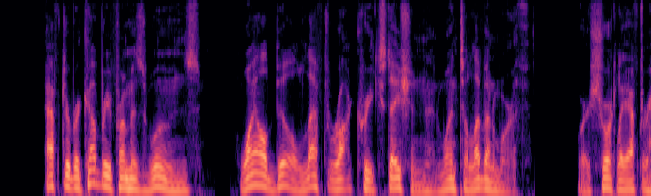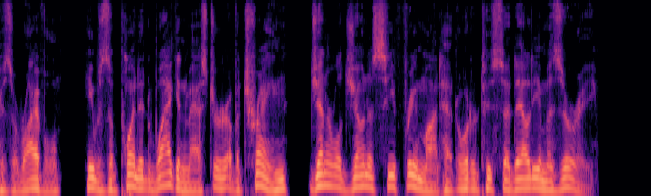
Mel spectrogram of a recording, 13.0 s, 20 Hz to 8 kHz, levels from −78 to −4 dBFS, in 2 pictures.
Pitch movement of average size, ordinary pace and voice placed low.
Yes: average, 4.9 semitones; average, 170 wpm; low, 100 Hz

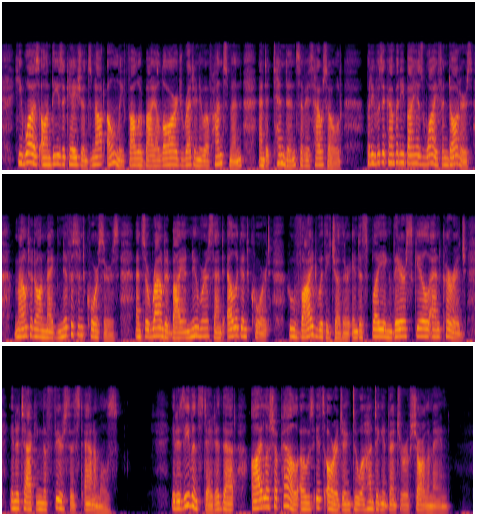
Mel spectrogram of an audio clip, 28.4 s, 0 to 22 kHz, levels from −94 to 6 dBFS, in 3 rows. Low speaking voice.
No: medium, 150 Hz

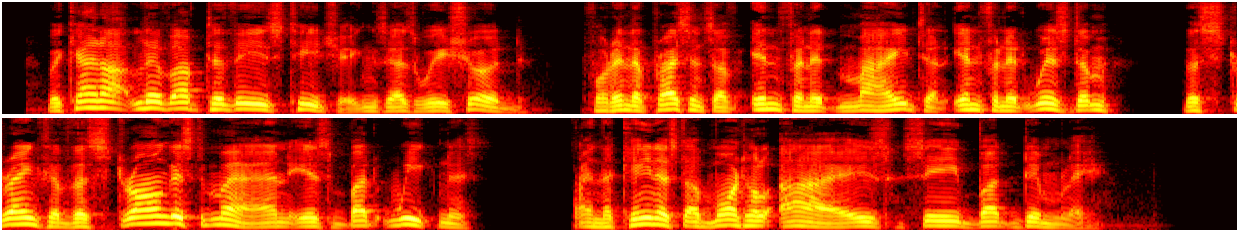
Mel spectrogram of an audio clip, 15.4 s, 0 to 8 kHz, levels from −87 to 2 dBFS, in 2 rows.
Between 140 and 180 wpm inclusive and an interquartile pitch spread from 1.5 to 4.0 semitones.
No: average, 150 wpm; wide, 5.6 semitones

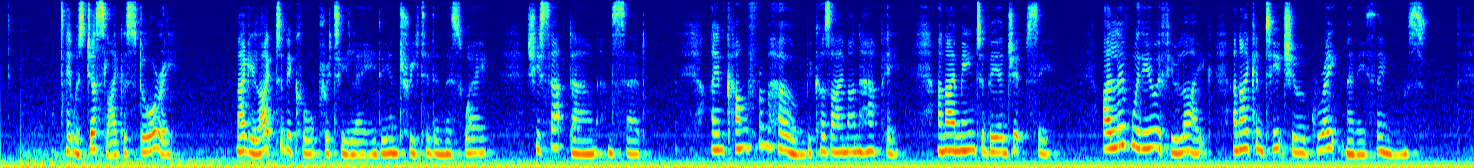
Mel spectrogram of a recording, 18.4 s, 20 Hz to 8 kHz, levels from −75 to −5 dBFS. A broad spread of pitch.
No: average, 4.0 semitones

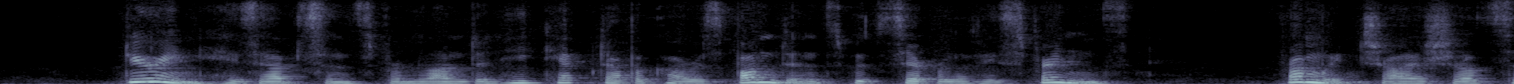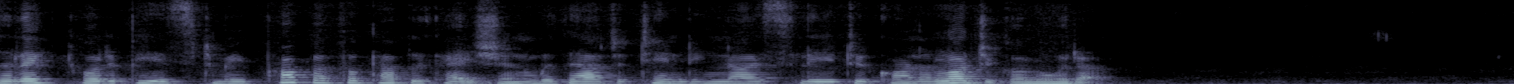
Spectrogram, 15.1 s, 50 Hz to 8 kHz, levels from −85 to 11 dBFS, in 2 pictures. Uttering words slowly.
Yes: slow, 130 wpm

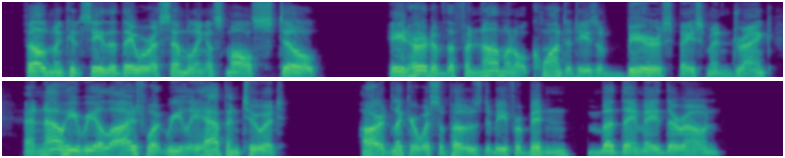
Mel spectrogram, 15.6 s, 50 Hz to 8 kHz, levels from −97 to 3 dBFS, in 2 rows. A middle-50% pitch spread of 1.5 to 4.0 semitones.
Yes: average, 3.5 semitones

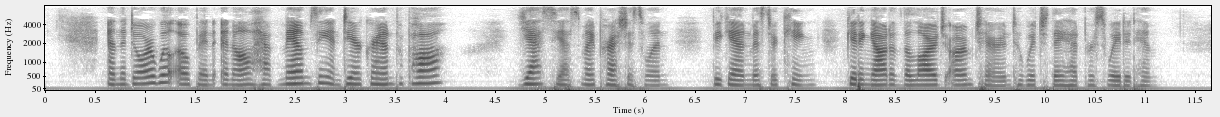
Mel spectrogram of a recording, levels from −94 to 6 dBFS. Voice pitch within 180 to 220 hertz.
Yes: medium, 185 Hz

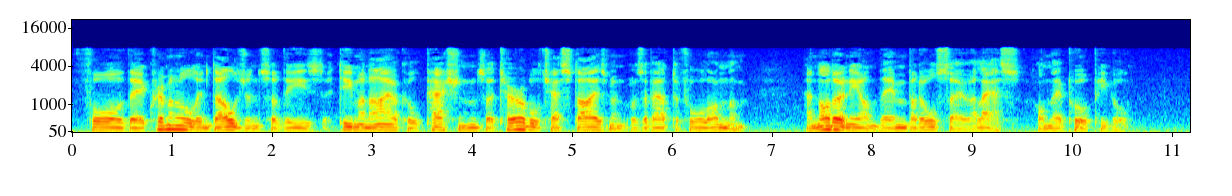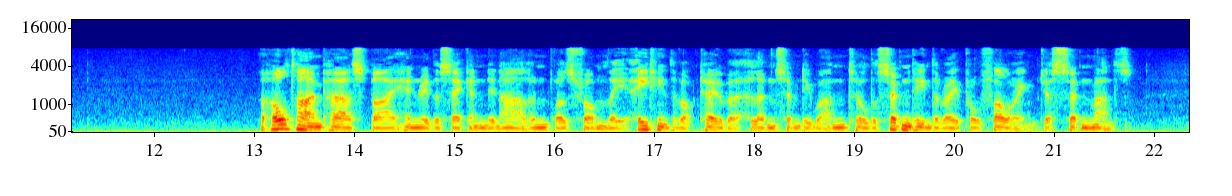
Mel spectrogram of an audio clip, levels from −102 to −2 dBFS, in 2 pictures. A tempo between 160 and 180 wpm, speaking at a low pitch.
No: average, 140 wpm; very low, 95 Hz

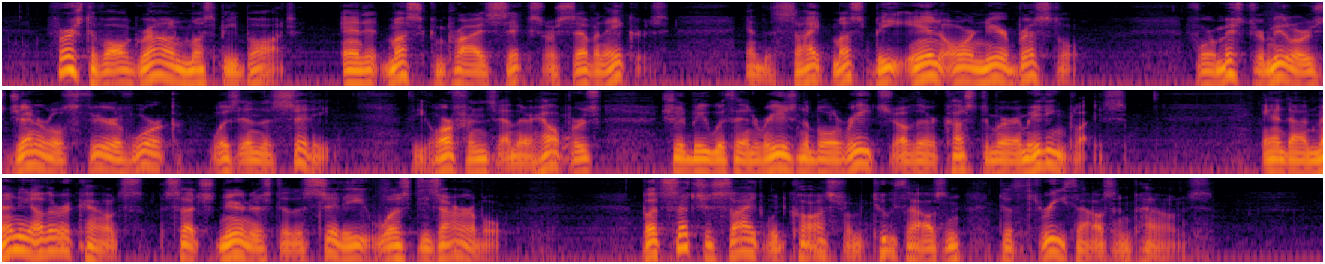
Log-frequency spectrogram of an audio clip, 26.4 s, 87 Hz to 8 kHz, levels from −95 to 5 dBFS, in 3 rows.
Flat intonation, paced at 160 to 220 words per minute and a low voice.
No: average, 5.0 semitones; average, 170 wpm; low, 100 Hz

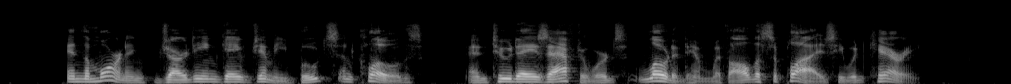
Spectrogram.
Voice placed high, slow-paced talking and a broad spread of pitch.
No: low, 105 Hz; slow, 130 wpm; wide, 7.2 semitones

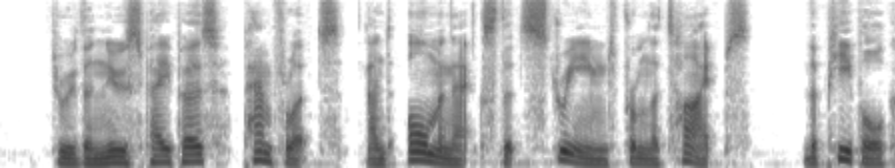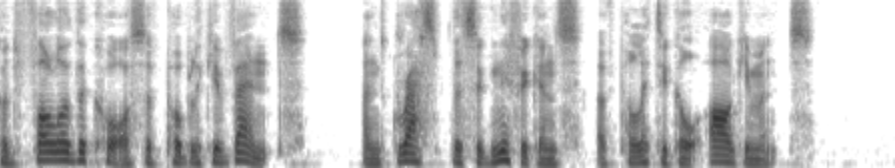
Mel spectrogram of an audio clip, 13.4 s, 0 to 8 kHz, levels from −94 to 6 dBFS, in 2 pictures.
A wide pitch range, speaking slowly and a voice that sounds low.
Yes: wide, 7.0 semitones; slow, 120 wpm; low, 110 Hz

